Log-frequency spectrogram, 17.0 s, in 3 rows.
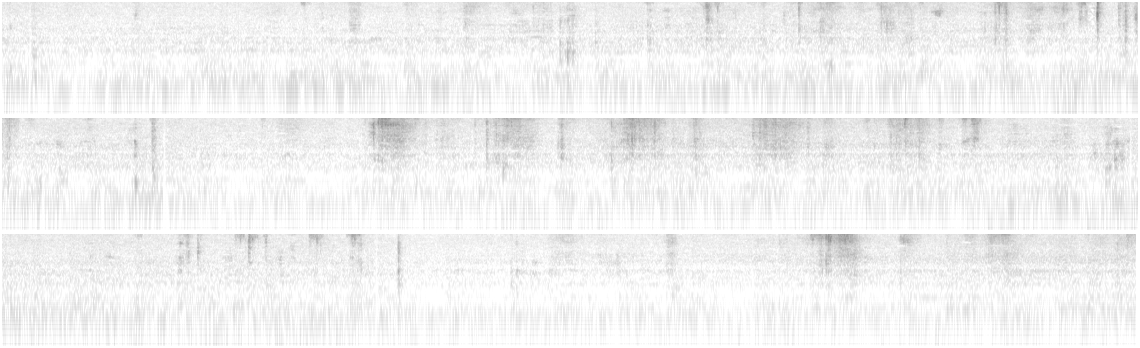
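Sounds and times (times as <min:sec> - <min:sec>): person chewing with soft crunches: 0:00.1 - 0:17.0.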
